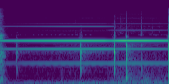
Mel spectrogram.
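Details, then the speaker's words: ZOLL AED Plus defibrillator announces a shock is advised, warns not to touch the patient and to press the flashing shock button: steady high-pitched electronic alert tone with short clicks, AED shock alert tone. "Iskua suositellaan. Se varoittaa sitten koskemasta potilaaseen ja painamaan vilkkuvaa iskupainiketta."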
